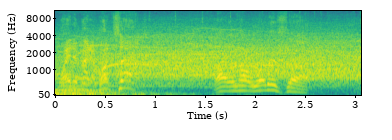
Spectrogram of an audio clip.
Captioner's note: crowd cheers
